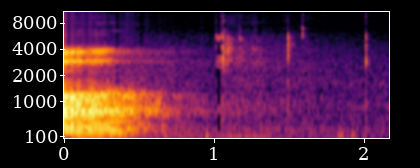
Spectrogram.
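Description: A man's drawn-out hesitant 'uh' that falls in pitch and fades out, followed by a few faint short clicks.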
